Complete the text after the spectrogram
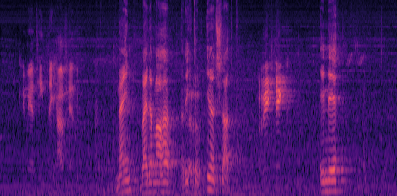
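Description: A middle-aged man talks on the phone in a calm voice.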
